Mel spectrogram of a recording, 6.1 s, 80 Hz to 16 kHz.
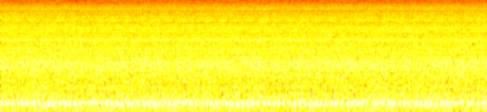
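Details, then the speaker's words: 2010 Audi Q5, about 135,000 miles, being checked for a P0302 misfire: even, steady idle with a low hum, no stumble; fuel trims good, no misfire data; normal idle. "fuel trims look good let me see if there's anything that has a misfire data i don't see anything"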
